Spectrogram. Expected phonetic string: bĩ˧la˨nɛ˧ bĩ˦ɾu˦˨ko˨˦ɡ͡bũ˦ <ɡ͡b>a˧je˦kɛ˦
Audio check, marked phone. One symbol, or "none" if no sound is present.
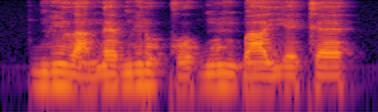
ɡ͡b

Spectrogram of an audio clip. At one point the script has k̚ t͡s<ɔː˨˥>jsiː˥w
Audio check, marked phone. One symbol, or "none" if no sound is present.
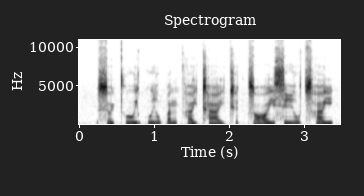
ɔː˨˥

